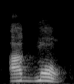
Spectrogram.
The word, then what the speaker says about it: OGMO: Sanjita KK, founder and entrepreneur at OGMO Foods, pronounced as Agmo.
